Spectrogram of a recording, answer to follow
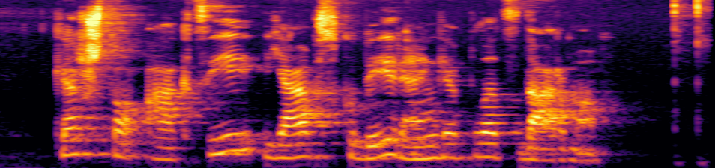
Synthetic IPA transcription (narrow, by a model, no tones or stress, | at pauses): kʲɛɾʃt̪oːʔɑːkt̪sʲɪjɛɪjæːfskʊbʲɛɪɾʲɛŋʲɡʲɛplˠɐt̪sd̪ɑːˑɾmɑ̰ː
